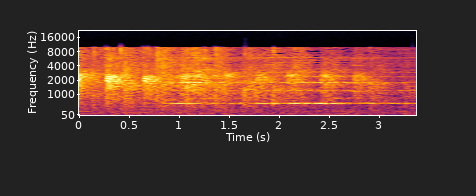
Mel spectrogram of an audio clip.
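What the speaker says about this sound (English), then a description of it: "Please a round of applause for that response." Conference audience in Lagos applauding a panel answer: a moderate patter of clapping from a seated crowd that holds steady throughout, with a faint steady tone running underneath and no talking.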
